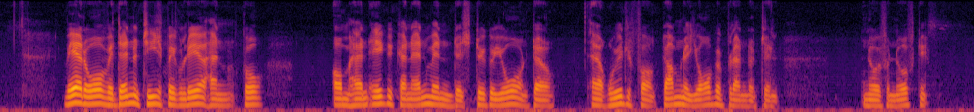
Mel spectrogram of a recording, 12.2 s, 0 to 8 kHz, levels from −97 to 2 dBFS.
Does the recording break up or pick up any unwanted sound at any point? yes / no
no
